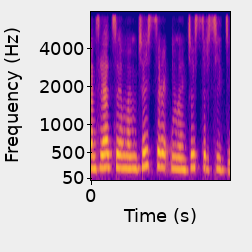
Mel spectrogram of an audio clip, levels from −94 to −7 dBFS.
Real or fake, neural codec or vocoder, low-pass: fake; codec, 16 kHz, 1 kbps, FreqCodec, smaller model; 7.2 kHz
